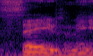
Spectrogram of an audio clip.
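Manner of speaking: ordinary talk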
